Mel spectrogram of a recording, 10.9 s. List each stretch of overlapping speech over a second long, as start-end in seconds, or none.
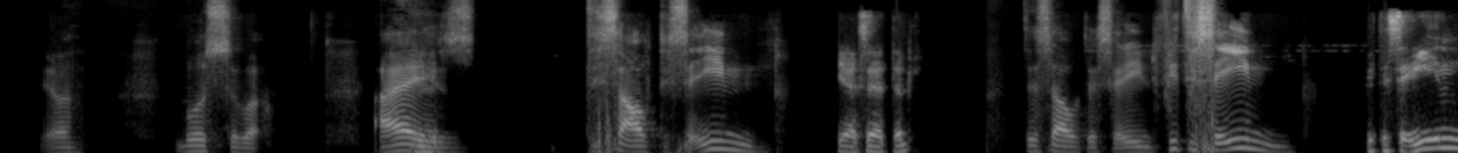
none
